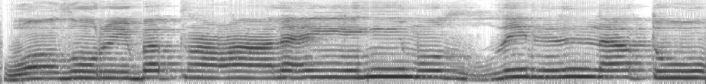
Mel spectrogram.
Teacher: وَضُرِبَتْ عَلَيْهِمُ الذِّلَّةُ واو زبر کے بعد زواد پیش ہے، اس کو آپ نے زواد کو حرف کو موٹا کر کے پڑھنا ہے. آگے را جو ہے اس کے نیچے زیر ہے، اس کو باریک کر کے پڑھنا ہے. وَضُرِبَتْ عَلَيْهِمُ الذِّلَّةُ میم پیش کے بعد دال کے نیچے زیر ہے اور مشدد ہے تو ان کو دونوں کو ملا کے مضبوطی کے ساتھ پڑھیں گے.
